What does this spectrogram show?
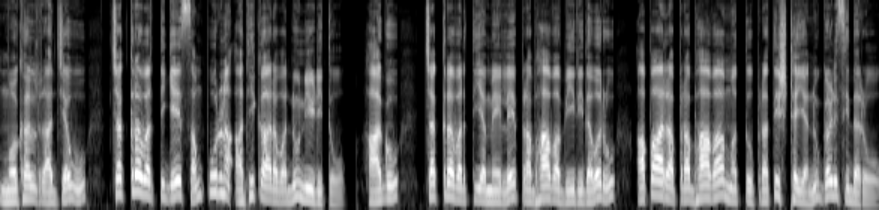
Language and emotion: Kannada, neutral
